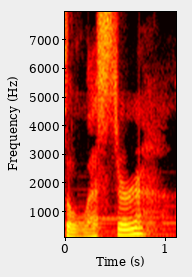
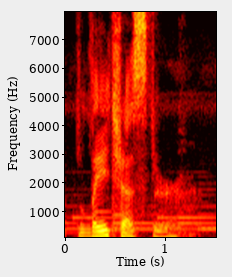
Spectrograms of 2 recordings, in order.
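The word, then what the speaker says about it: Leicester: weird British people strange this pronounced Lester it looks like it should be pronounce leester ler leer I do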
